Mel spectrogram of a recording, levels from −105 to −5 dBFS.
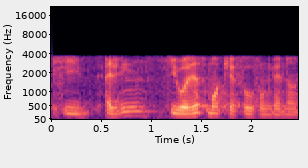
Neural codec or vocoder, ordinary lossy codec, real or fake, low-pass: codec, 16 kHz, 16 kbps, FunCodec, trained on Chinese and English, 50 frames a second; none; fake; 3.6 kHz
